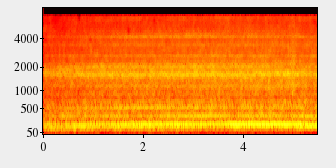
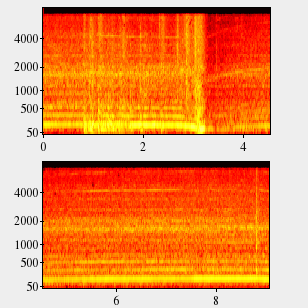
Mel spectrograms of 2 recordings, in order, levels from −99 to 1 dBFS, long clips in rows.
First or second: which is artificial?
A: first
